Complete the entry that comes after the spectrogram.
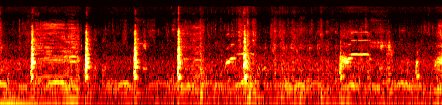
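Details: African geese, a couple kept in a backyard, honk repeatedly at roughly one-second intervals, each call a short harsh nasal blast, with soft background noise.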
